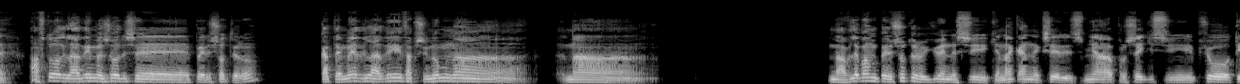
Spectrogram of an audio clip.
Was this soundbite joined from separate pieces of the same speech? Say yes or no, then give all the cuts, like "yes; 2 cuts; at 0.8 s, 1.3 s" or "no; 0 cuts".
no; 0 cuts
